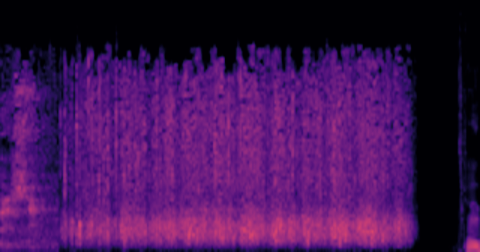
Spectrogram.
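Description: Theatre audience applauding, a dense even clapping that stops abruptly near the end.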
